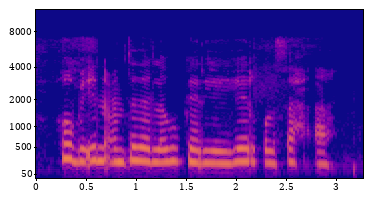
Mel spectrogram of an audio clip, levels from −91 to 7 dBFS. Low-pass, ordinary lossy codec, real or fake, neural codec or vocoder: 7.2 kHz; none; real; none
